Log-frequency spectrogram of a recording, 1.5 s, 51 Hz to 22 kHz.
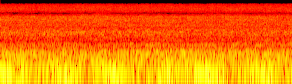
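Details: Roca Victoria natural-gas boiler after replacing a faulty, wet temperature sensor that falsely read 90°C, with hot water opened: steady low roar with no clicks, knocks or rattles, burner firing normally.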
